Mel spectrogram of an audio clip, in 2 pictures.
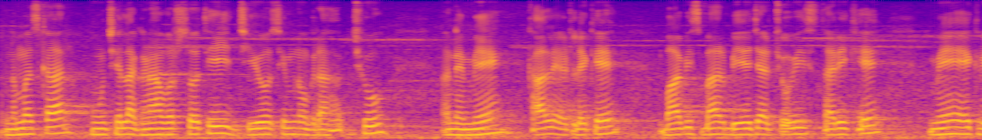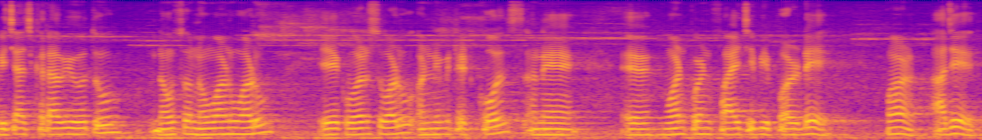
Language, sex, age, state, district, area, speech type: Gujarati, male, 18-30, Gujarat, Ahmedabad, urban, spontaneous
